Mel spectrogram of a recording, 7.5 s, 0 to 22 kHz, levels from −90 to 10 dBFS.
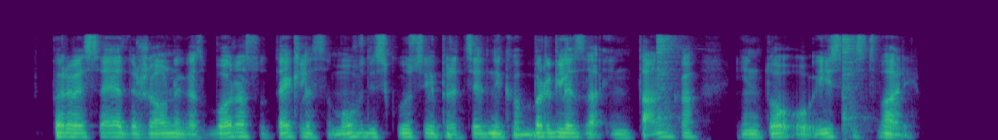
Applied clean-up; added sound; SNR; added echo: none; Hi-hat; 11 dB; none.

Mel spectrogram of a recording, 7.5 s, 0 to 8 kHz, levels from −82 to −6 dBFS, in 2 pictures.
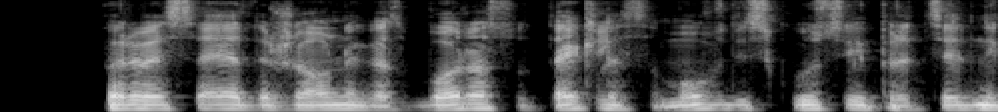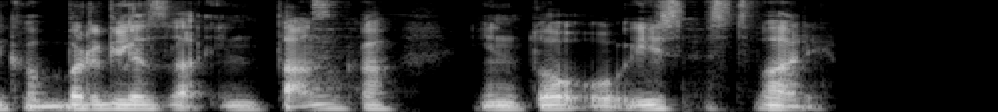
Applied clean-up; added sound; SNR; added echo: neural mask model DeepFilterNet 3.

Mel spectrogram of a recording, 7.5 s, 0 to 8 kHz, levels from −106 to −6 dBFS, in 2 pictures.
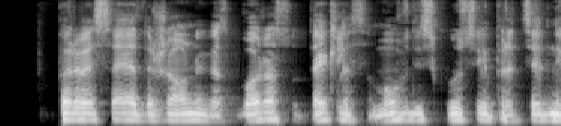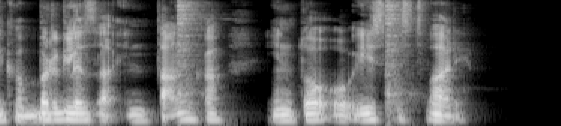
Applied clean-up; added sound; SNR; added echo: classical method log-MMSE.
